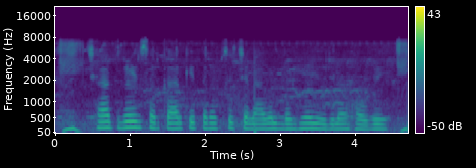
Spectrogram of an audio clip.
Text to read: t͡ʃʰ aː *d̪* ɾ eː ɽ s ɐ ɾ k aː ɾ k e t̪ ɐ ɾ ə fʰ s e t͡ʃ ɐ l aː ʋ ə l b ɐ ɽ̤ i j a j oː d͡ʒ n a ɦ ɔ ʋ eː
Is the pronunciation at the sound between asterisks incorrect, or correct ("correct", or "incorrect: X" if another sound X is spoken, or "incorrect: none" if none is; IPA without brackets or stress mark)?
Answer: incorrect: t̪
